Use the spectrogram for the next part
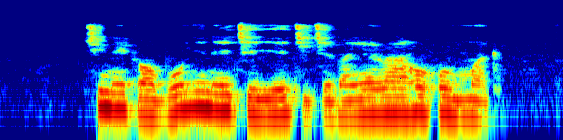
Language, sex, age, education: Igbo, female, 30-45, tertiary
